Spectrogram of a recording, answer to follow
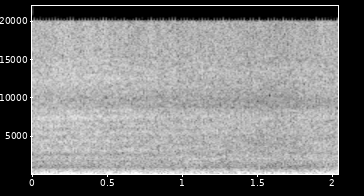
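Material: Nothing is struck.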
